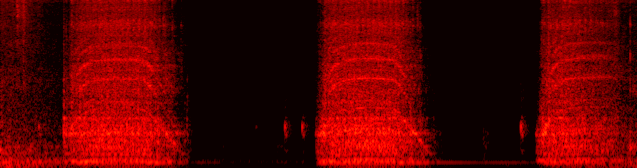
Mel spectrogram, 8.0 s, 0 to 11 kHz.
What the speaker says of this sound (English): you're going to stitch that in place again with a 1 centimetre seam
